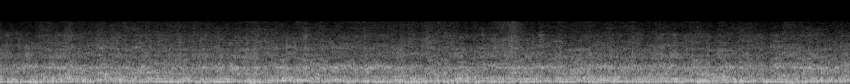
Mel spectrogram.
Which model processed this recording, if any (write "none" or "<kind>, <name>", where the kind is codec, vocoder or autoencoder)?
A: codec, SNAC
